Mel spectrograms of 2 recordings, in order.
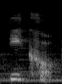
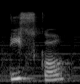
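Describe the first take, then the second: First: The s becomes a puff of air after k. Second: A clear s sound comes before the k.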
